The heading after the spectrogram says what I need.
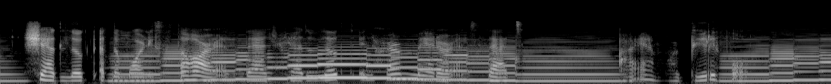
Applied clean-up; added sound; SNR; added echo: neural mask model RNNoise.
